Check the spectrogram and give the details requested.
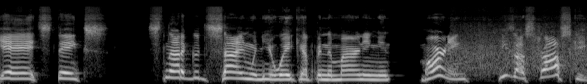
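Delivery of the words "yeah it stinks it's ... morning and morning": put-on Chicago Irish neighborhood accent. Reading a news story, speaker voices the quoted man as Bill Ostrovsky, Chicago Irish accent. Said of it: "I gave him an Irish neighborhood accent".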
